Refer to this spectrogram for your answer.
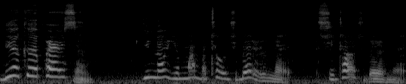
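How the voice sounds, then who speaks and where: The delivery comes at a fairly quick pace. It is a woman talking. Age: 60s. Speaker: vlogger. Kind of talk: casual vlog update. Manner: rambling, conversational.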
